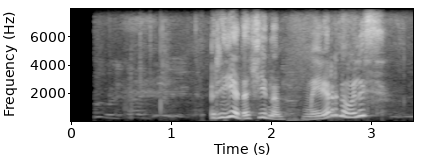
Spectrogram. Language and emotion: Russian, positive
